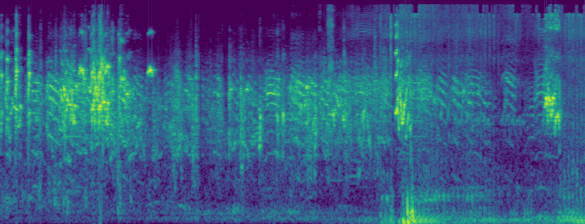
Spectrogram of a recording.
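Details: Budgerigars in the morning, a dense chatter of fast high chirps and warbles with scattered thumps and a brief low rumble near the end.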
